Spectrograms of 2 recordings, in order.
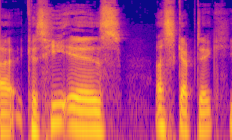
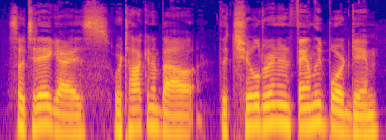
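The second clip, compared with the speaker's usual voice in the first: ordinary talk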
